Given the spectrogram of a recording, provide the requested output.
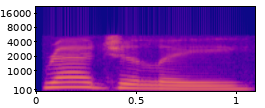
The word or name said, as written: radulae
